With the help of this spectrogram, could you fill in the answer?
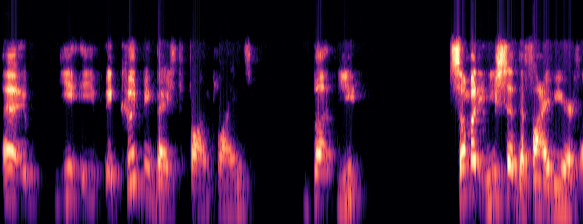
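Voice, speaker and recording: With a Kentucky accent, a man speaks with big swings in loudness. He leaves long, frequent pauses. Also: moderate pace. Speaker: insurance agent. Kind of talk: committee meeting discussion.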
